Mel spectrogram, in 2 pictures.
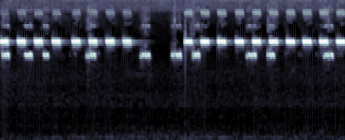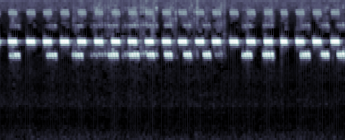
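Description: A cricket chirps in rapid, high-pitched pulses, a steady rhythmic trill repeating several times a second.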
